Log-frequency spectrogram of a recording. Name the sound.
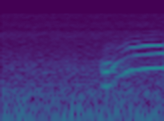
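cat meowing in Robocop Rogue City video game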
